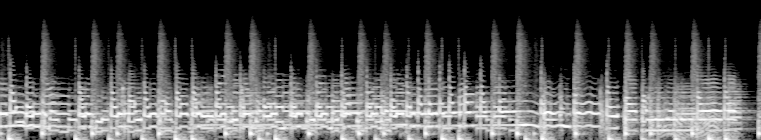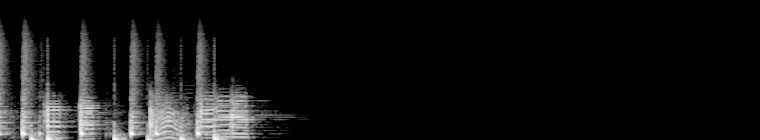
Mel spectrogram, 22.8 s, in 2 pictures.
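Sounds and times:
funk guitar through a Zoom G11 effects processor: 0.0 - 15.4.

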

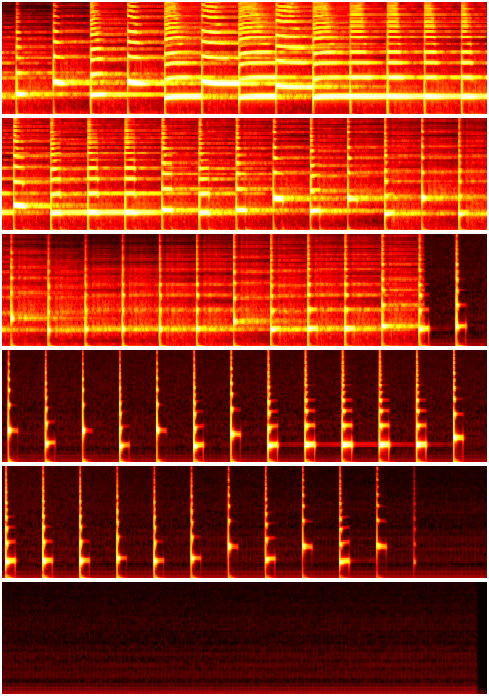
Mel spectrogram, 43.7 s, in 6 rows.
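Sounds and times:
synth pluck in B minor: 0.0 - 21.5, 23.6 - 30.4, 33.1 - 34.9.

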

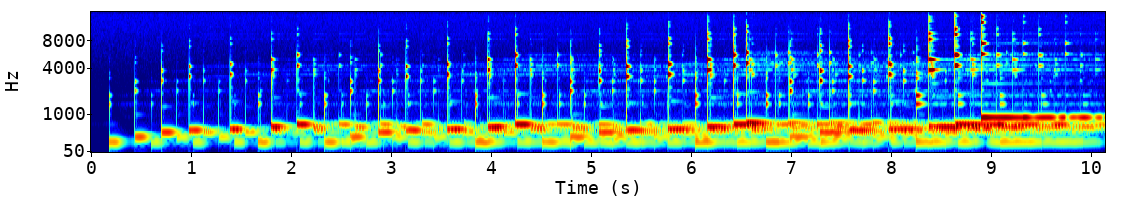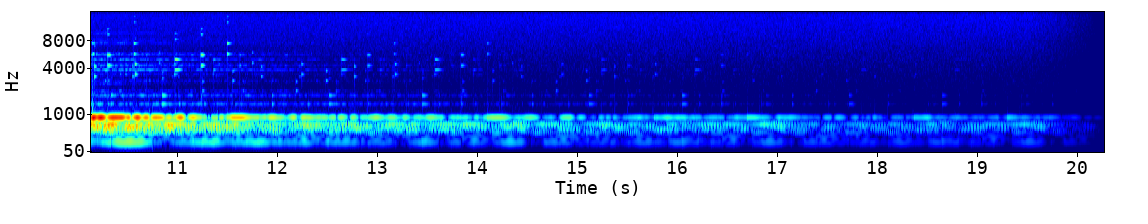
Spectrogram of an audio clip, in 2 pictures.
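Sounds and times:
Sh-4d FM space marimba synth: 0.2 - 12.7.

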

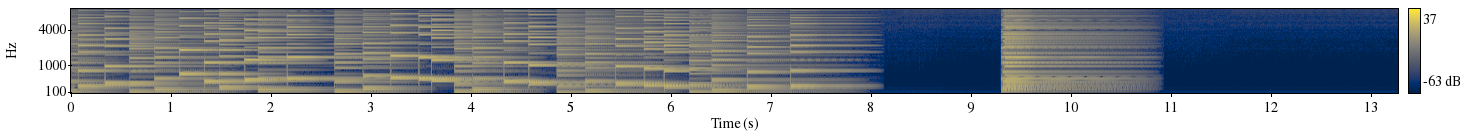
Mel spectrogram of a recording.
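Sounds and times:
Casio MT 400V harpsichord vibraphone keyboard tone: 0.0 - 8.0, 9.3 - 10.8.

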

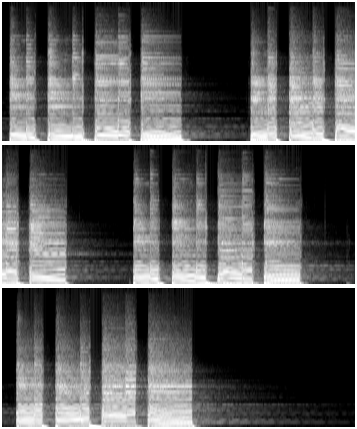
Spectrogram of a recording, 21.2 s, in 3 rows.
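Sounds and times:
Ibanez AZ SDB guitar crunch chords in all positions: 0.0 - 4.0, 5.0 - 8.8, 9.7 - 13.8, 14.4 - 18.6.

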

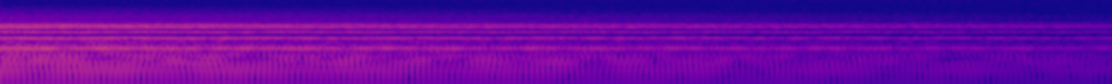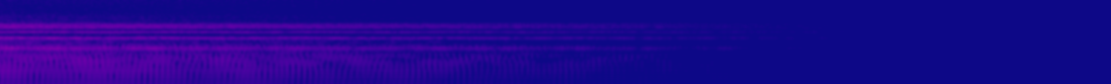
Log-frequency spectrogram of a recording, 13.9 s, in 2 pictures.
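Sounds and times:
Elektron Digitone synth pad: 0.0 - 8.0.

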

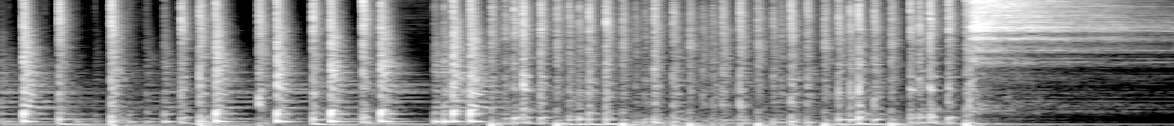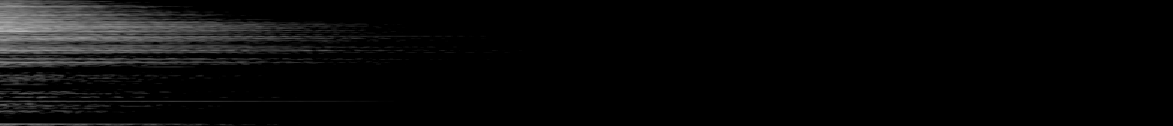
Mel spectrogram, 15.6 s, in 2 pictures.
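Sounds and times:
snare drum with snares off: 0.0 - 8.3.

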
